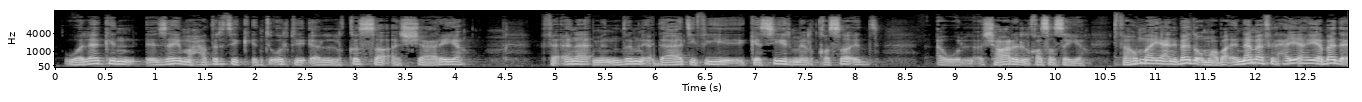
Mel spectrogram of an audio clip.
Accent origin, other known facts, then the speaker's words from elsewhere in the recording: Port Said, Port Said Governorate, Egypt; هو أنا من أبناء بورسعيد.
